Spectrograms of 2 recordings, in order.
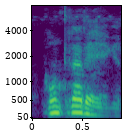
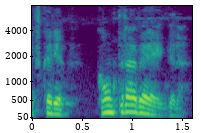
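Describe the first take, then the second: First: "Contra-regra" with a São Paulo tap r, as "contraréGRA"; São Paulo accent. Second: "contra-regra" with a single tap R, like "contrarégra"; wrong single R. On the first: Teacher imitating the São Paulo way. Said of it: "o paulistano da moda". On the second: Teacher showing the wrong single-R reading. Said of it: "sem duplicar o R". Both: Shown as a demonstration.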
